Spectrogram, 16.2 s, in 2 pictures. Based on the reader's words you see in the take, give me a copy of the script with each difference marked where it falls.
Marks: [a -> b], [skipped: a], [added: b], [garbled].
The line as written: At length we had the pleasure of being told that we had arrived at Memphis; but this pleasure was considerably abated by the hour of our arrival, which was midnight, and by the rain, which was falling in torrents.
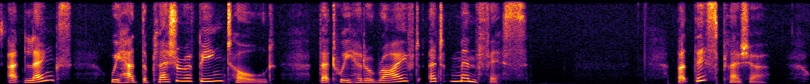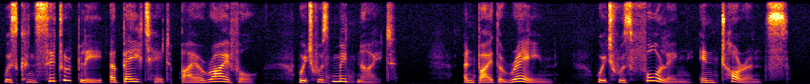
At length we had the pleasure of being told that we had arrived at Memphis; but this pleasure was considerably abated by [skipped: the hour of our] arrival, which was midnight, and by the rain, which was falling in torrents.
